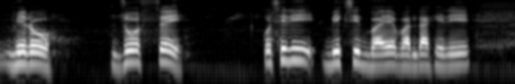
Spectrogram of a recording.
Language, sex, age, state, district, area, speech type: Nepali, male, 18-30, West Bengal, Kalimpong, rural, spontaneous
